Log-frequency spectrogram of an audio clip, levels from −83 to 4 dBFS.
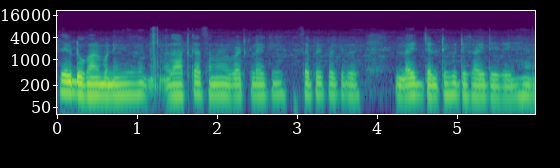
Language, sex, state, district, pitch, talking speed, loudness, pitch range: Hindi, male, Madhya Pradesh, Katni, 110 Hz, 200 wpm, -19 LUFS, 105-115 Hz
